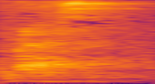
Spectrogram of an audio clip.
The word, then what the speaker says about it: present: See, here this present is used as noun, so I stressed on first syllable present.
